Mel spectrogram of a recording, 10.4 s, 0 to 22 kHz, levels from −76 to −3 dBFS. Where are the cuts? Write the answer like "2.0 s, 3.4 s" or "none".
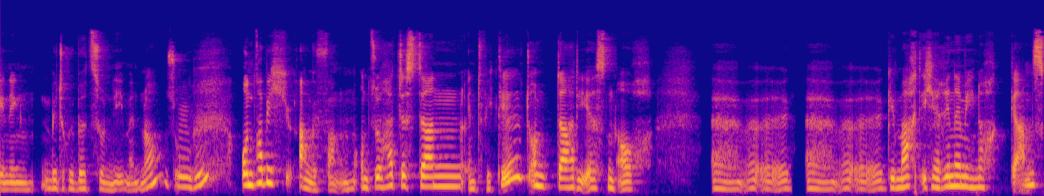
2.6 s, 4.0 s, 4.6 s, 5.8 s, 6.2 s, 7.9 s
